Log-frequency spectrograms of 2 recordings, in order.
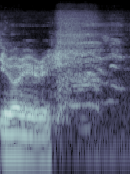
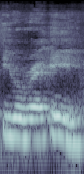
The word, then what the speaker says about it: Irorere: I will say Irorere. Is it correct? Well, technically, 95% of people pronounce it that way. So there was a phase of my life where I was thinking maybe that's the right way, but then it's not. Okay. It's Irorere. So the last RE is not pronounced. The E is stretched.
